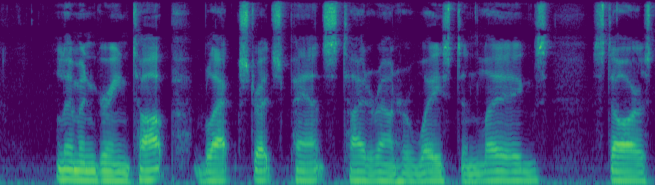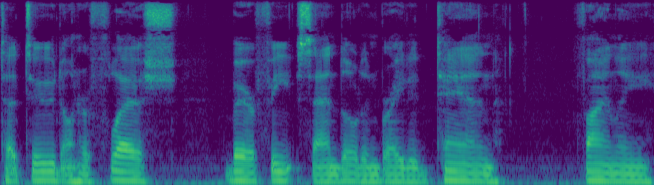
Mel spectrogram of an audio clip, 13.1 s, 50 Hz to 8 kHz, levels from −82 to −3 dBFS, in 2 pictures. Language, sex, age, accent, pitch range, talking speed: English, male, 50-69, American, 80-95 Hz, 110 wpm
